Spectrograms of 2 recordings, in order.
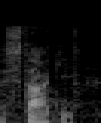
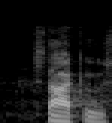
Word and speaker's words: Stachys: Now that is, that's how you'd pronounce it in the Greek, actually, Stachys, Stachus, something like that.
